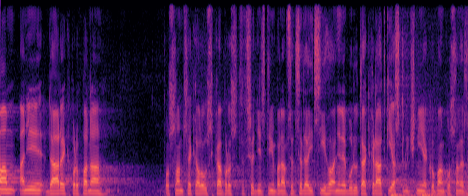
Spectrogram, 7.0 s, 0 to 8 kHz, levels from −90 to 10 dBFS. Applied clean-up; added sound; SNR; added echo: none; none; none; none.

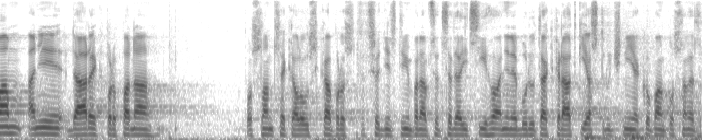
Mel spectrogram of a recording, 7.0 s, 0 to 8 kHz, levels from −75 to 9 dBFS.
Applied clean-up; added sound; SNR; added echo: none; Walk, footsteps; 19 dB; none.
